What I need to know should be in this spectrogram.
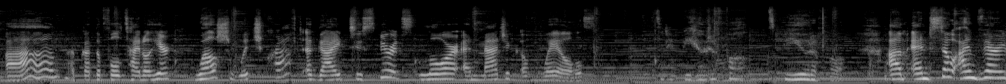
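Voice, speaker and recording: Eager woman podcast host. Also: a little high. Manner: eager and gushing, with many "um" fillers. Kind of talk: casual podcast interview.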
